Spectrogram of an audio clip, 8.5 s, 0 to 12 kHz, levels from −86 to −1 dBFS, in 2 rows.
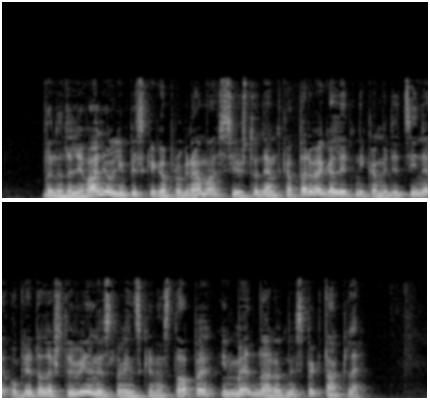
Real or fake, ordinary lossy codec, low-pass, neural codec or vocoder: real; none; 7.2 kHz; none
